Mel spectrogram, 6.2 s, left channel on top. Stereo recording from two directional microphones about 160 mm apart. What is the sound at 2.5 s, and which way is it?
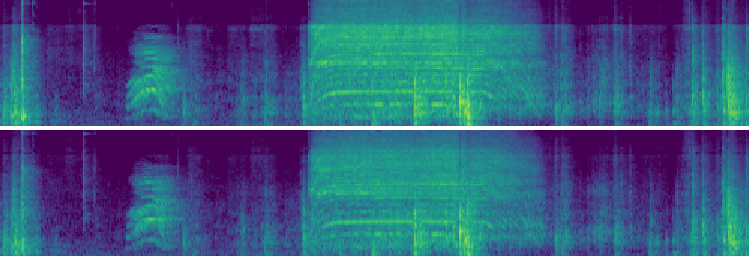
Drill, 15° right (ahead or behind).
